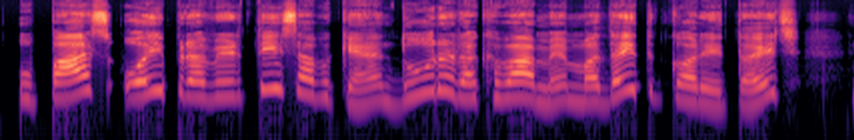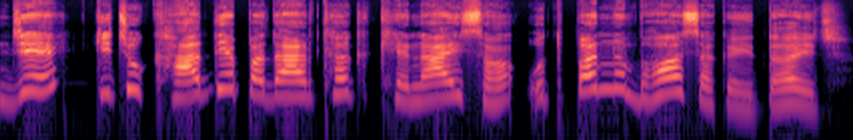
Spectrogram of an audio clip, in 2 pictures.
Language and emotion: Maithili, neutral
